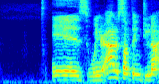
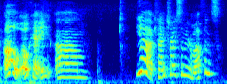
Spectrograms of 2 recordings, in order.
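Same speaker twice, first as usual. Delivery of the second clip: pleased customer; 10 semitones higher than usual. Retold or imitated. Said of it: "They'll be like".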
